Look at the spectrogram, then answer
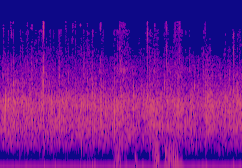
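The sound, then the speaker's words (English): An audience claps their hands to the Lord in a steady, dense wash of applause, many hands at once at a moderate volume with no voices standing out. “I think that deserves a hand clap. Everybody just clap your hands to the Lord.”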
